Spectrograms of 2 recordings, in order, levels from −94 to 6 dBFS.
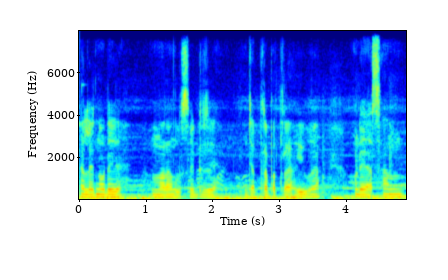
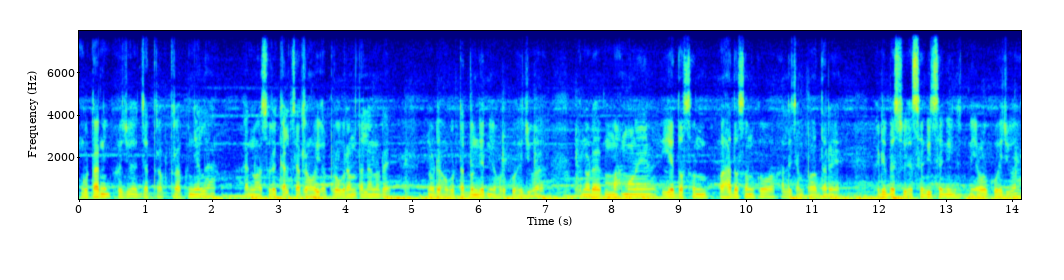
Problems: constant background noise, continuous background conversations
